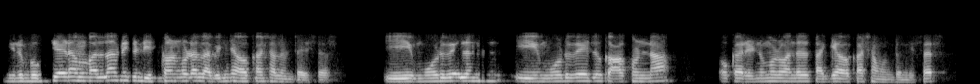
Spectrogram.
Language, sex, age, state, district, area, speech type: Telugu, male, 18-30, Telangana, Adilabad, rural, conversation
